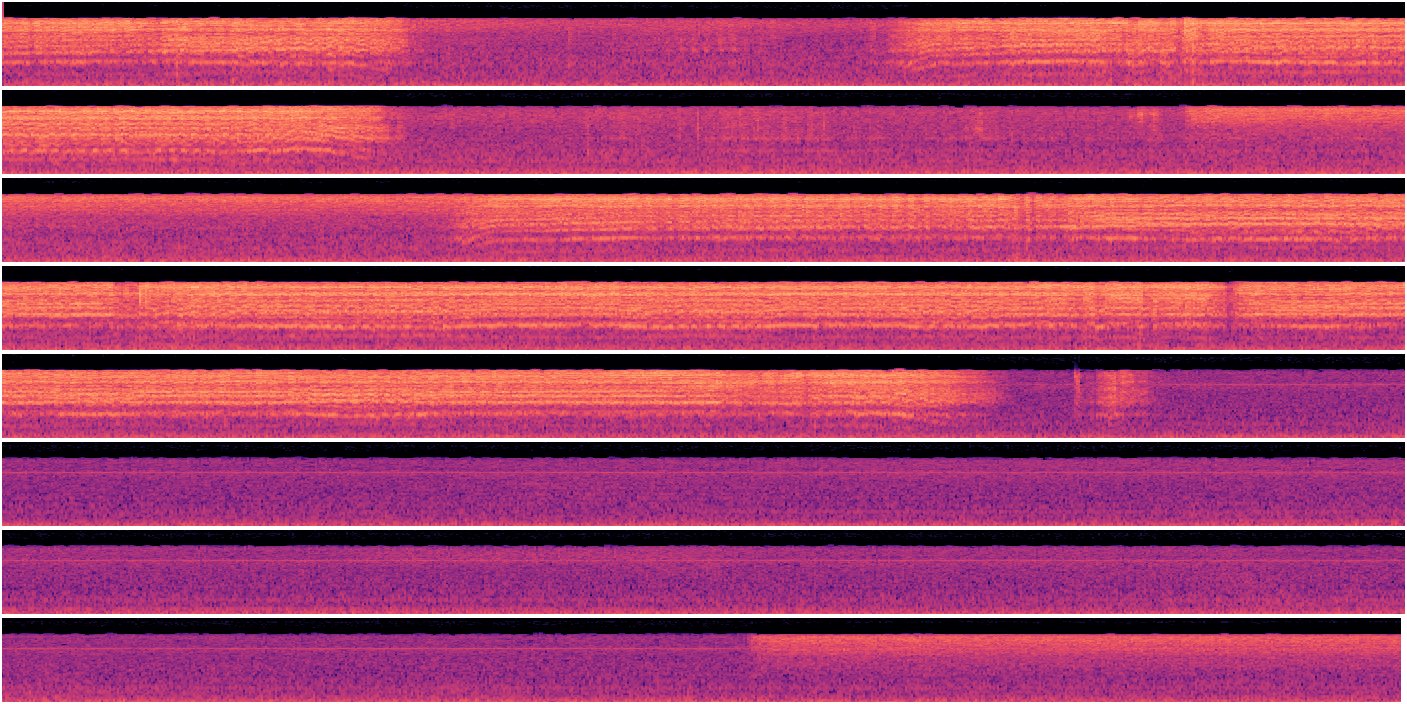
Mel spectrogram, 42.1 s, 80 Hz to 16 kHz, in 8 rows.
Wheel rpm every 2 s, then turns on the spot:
90, 50, 160, 50, 20, 10, 130, 160, 160, 160, 160, 160, 30, 0, 0, 0, 0, 0, 0, 0, 0.
6-10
